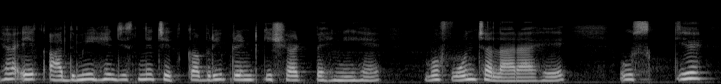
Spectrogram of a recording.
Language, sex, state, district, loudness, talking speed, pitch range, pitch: Hindi, female, Jharkhand, Jamtara, -25 LUFS, 160 wpm, 195-230 Hz, 215 Hz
